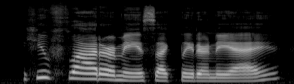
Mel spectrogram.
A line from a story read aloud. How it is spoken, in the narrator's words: she said with a laugh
